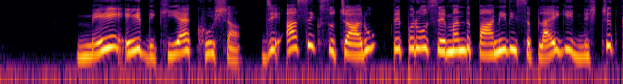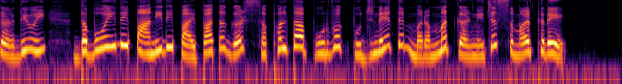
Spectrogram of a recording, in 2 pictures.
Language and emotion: Dogri, happy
